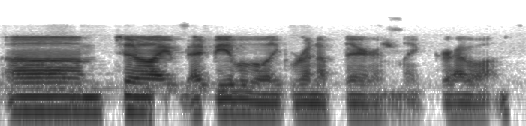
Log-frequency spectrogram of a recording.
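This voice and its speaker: A man's voice: low voice, moderate pace, creaky, sharp tone, dull audio, slight background noise. A man playing a tabletop game, chatting casually and thinking aloud in a hesitant way. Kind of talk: casual chat.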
